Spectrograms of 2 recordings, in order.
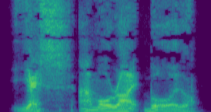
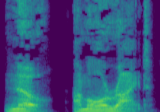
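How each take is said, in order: First: Low, subdued reassurance; weary police chief. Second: Emphatic, restraining refusal; firm police chief. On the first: Chief answering his worried sidekick, wearily subdued. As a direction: settle the sidekick, voice low and sinking. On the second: Chief declining Boyle's violent offer, firmly. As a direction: call off the sidekick firmly. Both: A narrator's reading.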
